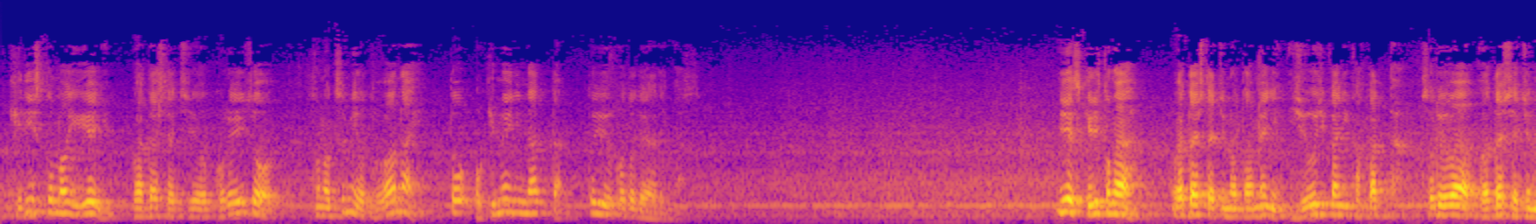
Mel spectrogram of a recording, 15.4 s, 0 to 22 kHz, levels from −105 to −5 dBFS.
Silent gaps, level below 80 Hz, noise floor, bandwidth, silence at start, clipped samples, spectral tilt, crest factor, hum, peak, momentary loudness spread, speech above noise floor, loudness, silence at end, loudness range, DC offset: none; -66 dBFS; -44 dBFS; 10.5 kHz; 0 s; under 0.1%; -6 dB/octave; 20 dB; none; 0 dBFS; 23 LU; 24 dB; -20 LUFS; 0 s; 18 LU; under 0.1%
